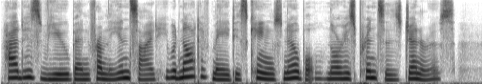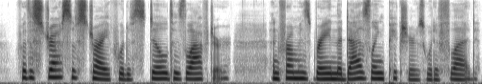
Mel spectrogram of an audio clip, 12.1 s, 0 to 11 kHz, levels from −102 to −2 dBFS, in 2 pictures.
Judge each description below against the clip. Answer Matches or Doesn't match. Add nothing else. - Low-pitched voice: Doesn't match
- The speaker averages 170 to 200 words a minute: Matches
